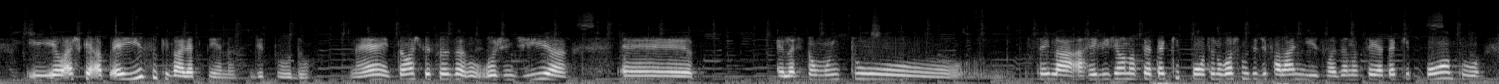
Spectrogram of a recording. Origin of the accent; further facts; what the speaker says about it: Brazil; numa família realmente que eu sou católica, lógico, né? Mas aí a gente vai crescendo e a gente vai percebendo que nós somos brasileiros.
